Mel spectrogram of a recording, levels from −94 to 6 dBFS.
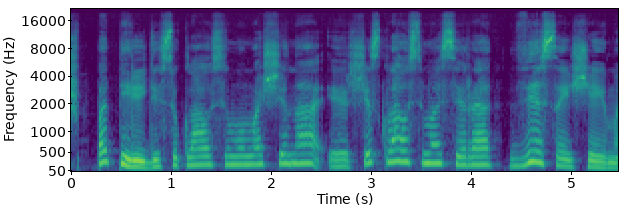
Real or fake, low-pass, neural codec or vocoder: fake; 19.8 kHz; vocoder, 44.1 kHz, 128 mel bands every 512 samples, BigVGAN v2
